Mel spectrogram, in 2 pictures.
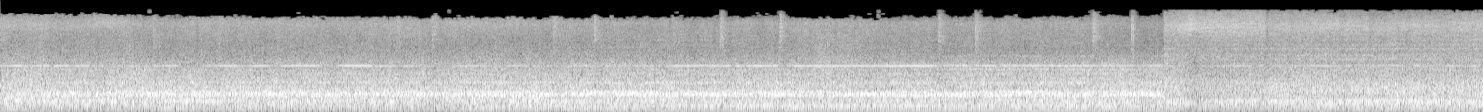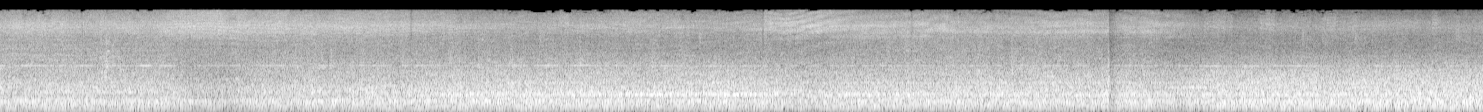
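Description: Spray rig for spray-applied waterproofing: a pump or compressor running loud and steady under the hiss of material forced through the hose nozzle. The sound changes abruptly about twelve seconds in.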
